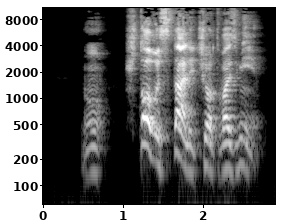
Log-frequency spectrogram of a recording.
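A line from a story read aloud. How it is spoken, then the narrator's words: Barked. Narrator (Russian): рявкнул на нее Оливер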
